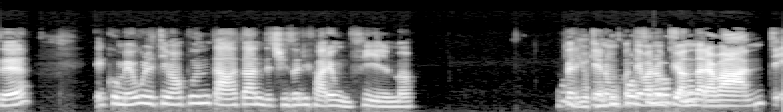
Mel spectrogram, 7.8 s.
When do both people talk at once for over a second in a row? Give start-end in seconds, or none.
5.6-7.3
